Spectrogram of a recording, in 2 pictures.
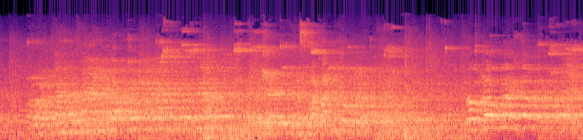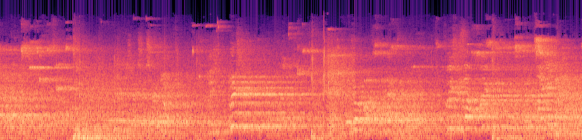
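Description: A futsal ball being kicked and bouncing on the wooden hall floor, with shouting voices on and around the court, all echoing in a large sports hall.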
